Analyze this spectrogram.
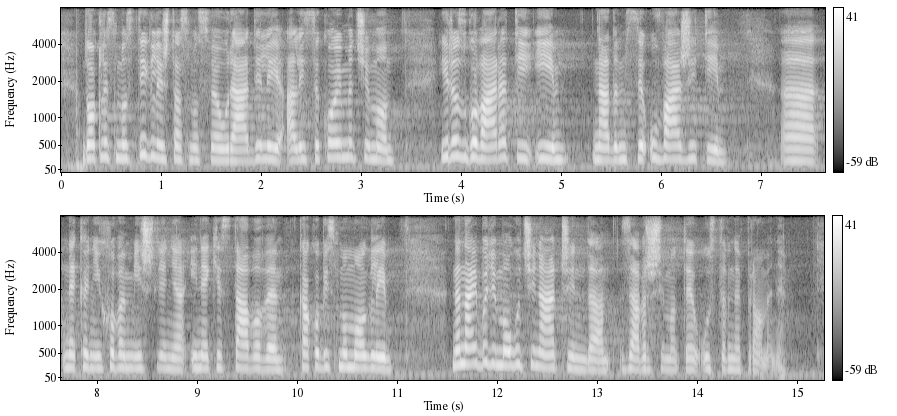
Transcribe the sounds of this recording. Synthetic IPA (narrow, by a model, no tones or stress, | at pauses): d̪okle̞smo̞st̪iɡliʃt̪asmosʋe̞uɾaːd̪iliʔalisako̞jimat͡ɕe̞mo̞ | iɾazɡo̞ʋaːɾat̪iʔi | naːd̪amse̞ʔuʋaːʒit̪i | nekaɲixo̞ʋamiʃʎe̞ɲaʔine̞ke̞st̪aʋo̞ʋe̞kakobismo̞mo̞ɡli | nanajbo̞ʎimo̞ɡut͡ɕinaːt͡ʂind̪azaʋr̩ʃimo̞t̪e̞ːʔṵːst̪aʋne̞pɾo̞̰mḛnḛ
